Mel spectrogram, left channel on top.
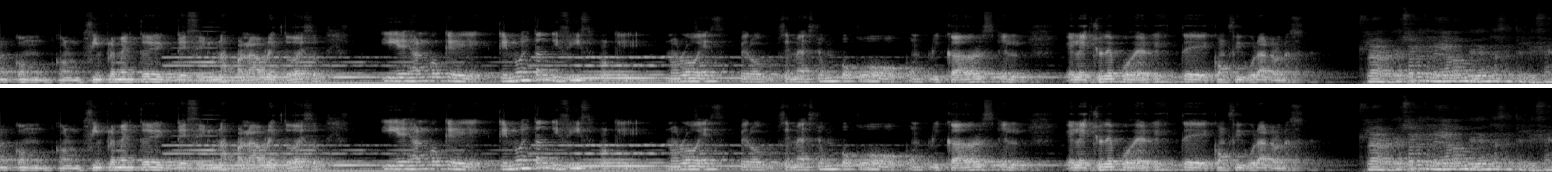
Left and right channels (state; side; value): identical; both; correlation 1.00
